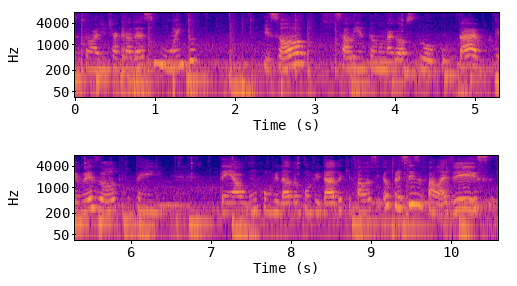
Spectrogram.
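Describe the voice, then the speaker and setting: Giggly excitable Brazilian woman host. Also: on the high side. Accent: Brazilian Portuguese. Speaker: podcast host. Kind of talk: casual podcast chat.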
